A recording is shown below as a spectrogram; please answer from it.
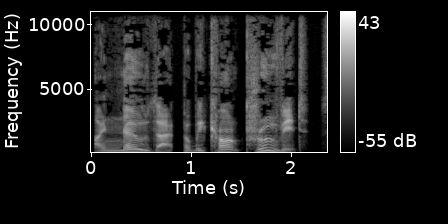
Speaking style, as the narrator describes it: said Wood bitterly

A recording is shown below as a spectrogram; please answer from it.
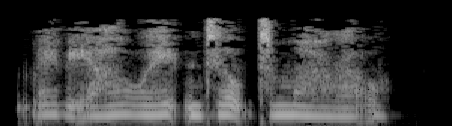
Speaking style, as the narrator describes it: she mumbled

